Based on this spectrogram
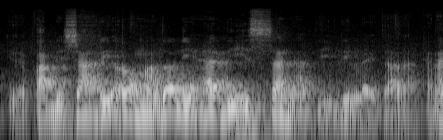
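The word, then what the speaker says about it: رمضانِ: Kalau giliran dia jar atau giliran fathah jelas bacanya Ramadana. Tapi kalau kemudian dia dirangkaikan dengan kata lain Ramadhani, makanya pada saat kita niat di bulan Ramadan, nawaitu sama wadin an adai fardhi syahri Ramadhani, bukan Ramadana, Ramadhani, ya, fardhi syahri Ramadhani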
